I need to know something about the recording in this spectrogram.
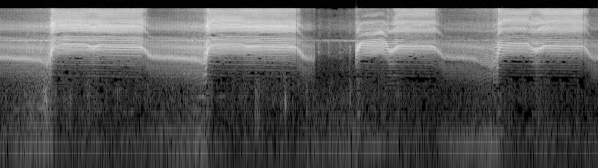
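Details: Cicada in Thailand that flies repeatedly to new perches and resumes calling as soon as it lands: loud, harsh, high buzzing bursts about a second long, each ending in a falling tail, repeated roughly every one and a half seconds, with one brief break.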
